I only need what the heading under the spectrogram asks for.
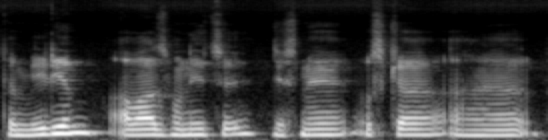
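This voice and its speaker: A man's voice: a little high, fairly even intonation, moderate pace, muffled recording. A man teaching a classroom lecture in tinged speech, explaining step by step with rhetorical questions and filler sounds.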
